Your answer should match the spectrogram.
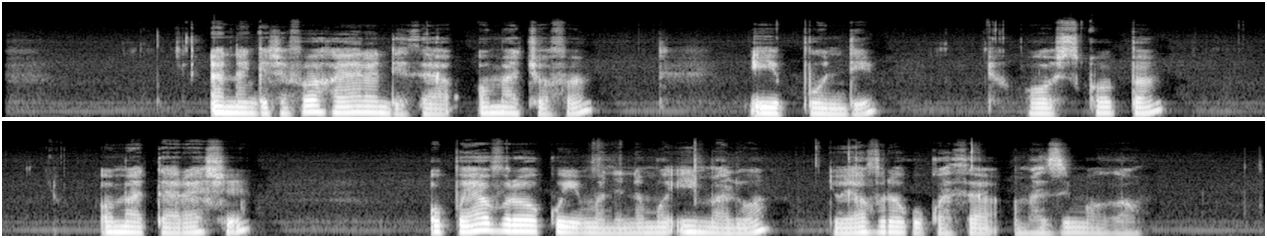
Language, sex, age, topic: Oshiwambo, female, 25-35, finance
